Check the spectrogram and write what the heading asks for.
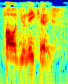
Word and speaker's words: Polynices: And I bring them to you, and I'm giving you the Greek pronunciations, not the English transliterations. Polynices is Polynices.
